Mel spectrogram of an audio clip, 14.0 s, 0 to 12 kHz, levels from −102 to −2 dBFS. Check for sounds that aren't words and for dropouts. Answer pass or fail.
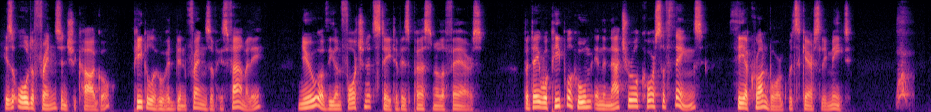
fail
